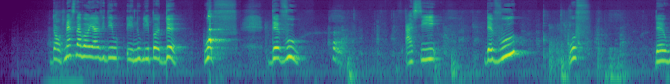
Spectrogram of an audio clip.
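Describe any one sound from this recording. A dog makes drawn-out, wavering howling and whining sounds close by.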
